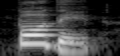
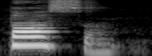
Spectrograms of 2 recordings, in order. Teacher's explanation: in the infinitive has a closed -o sound. But when conjugated in the Present Tense, it opens.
